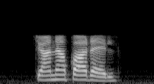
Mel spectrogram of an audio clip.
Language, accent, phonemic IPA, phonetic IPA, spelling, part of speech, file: Armenian, Eastern Armenian, /t͡ʃɑnɑpɑˈɾel/, [t͡ʃɑnɑpɑɾél], ճանապարհել, verb, Hy-ճանապարհել.ogg
- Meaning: to see off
